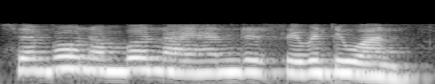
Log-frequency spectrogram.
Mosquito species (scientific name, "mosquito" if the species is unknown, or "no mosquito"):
no mosquito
